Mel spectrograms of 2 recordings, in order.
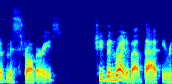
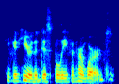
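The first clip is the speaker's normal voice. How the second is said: ordinary delivery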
